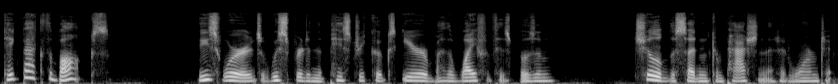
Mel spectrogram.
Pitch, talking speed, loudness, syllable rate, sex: 170 Hz, 185 wpm, -19 LUFS, 5.4 syllables/s, female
